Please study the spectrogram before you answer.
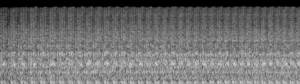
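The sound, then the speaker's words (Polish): Motorboat with an Ursus engine entering a bay, the motor chugging in a steady, rapid low pulse under a rough, loud drone that holds evenly from start to end. “Motorówka z silnikiem Ursusa wpłynęła do zatoki.”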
